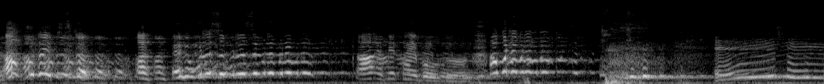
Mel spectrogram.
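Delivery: high, giggly peekaboo; laughing play. Real, not acted. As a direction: laugh through the words.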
